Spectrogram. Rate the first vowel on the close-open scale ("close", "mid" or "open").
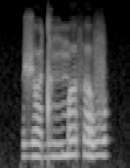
mid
